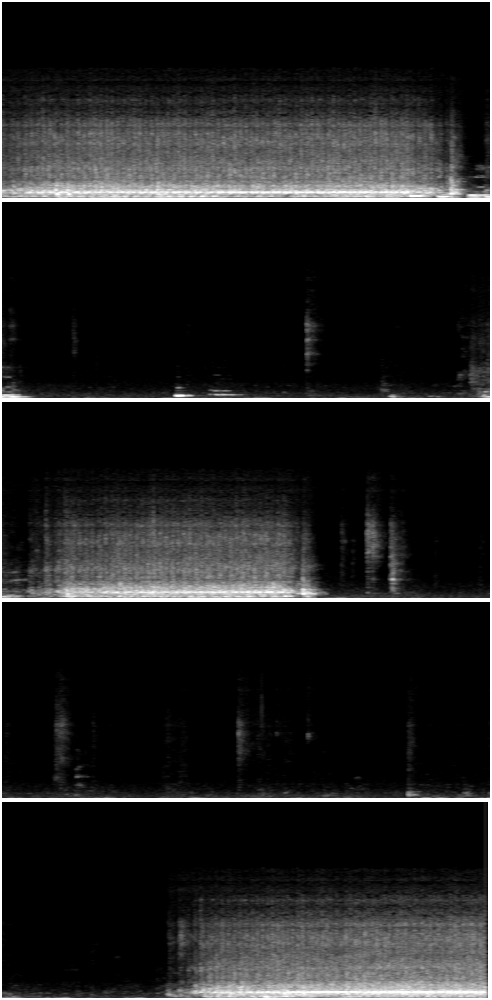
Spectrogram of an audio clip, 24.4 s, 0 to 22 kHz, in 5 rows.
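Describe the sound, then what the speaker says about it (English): A sewing machine runs close and loud, stitching a narrow seam on a T-shirt in three sustained bursts separated by quiet pauses with faint handling noises. "And I'm sewing literally between 1/8 and 1/4 of an inch in."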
